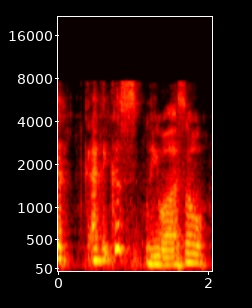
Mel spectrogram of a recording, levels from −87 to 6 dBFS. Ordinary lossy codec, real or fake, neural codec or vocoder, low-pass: none; fake; codec, 16 kHz, 4.8 kbps, FACodec; none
